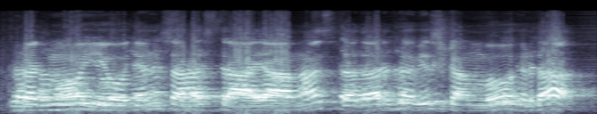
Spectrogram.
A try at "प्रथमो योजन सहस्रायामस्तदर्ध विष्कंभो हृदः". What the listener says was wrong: उच्चारण फिर एक बार देखें। प्रथमो योजन सहस्राया, सहस्त्राया नहीं, सहस्रायामस्तदर्ध विष्कंभो हृदः।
